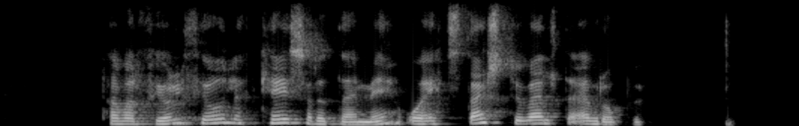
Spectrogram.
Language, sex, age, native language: Icelandic, female, 50-59, Icelandic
